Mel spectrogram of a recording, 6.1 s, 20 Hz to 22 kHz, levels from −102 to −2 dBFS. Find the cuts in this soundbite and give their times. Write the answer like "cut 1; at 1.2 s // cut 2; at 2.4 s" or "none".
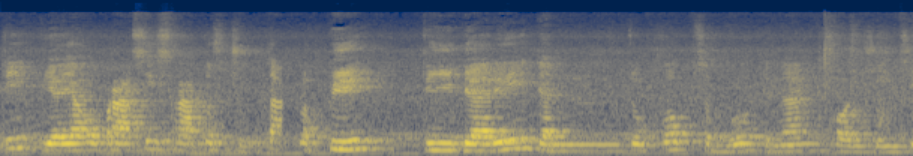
cut 1; at 1.7 s // cut 2; at 2.6 s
